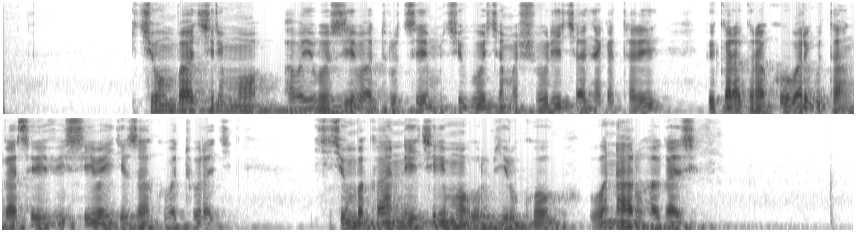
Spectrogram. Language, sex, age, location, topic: Kinyarwanda, male, 18-24, Nyagatare, education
